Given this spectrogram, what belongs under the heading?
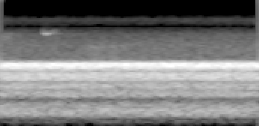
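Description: Amateur radio reception swamped by electrical noise, a steady loud hiss of static with a constant droning tone running unchanged throughout and no voice breaking through.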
